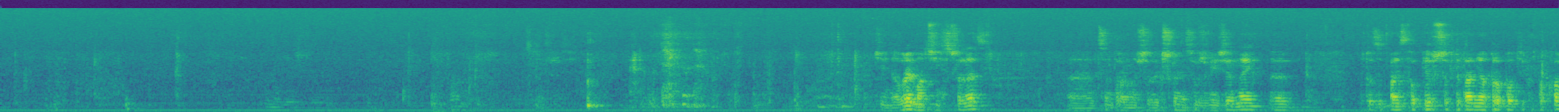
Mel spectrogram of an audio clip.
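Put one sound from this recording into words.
A man speaks through a microphone in a large, echoing hall.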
